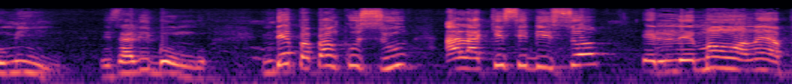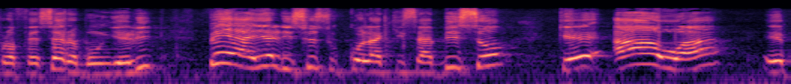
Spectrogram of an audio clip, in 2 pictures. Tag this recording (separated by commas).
Speech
